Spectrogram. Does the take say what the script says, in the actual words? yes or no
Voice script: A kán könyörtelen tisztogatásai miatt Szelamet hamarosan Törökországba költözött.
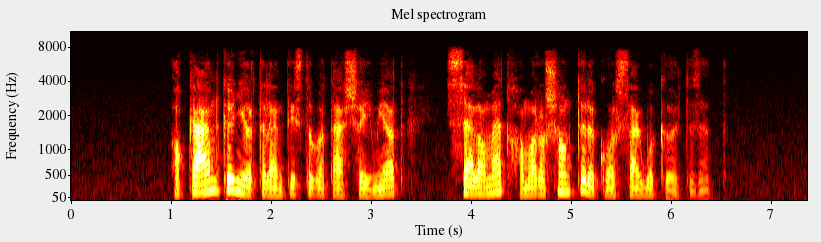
yes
